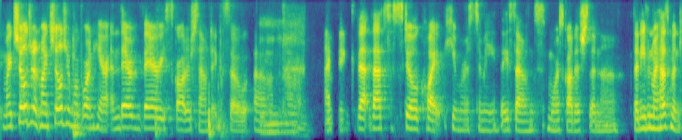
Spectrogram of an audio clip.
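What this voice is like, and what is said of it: Glaswegian sing-song accent. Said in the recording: “my funny Glaswegian sing-song accent”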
